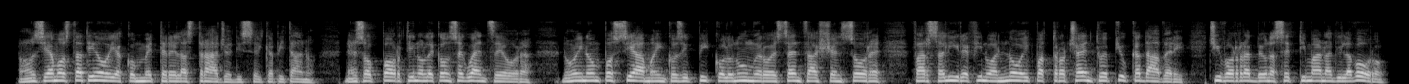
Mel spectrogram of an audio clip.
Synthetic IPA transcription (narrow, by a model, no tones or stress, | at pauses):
nonsjaːmost̪aːt̪inoːjakːomːet̪ːeɾelast̪ɾaːd͡ʒed̪isːeilkapit̪aːno | nesopːɔrt̪inolekonseɡwɛnt̪seoːɾa | nojnomposːjaːmoiŋkozipːikːolonuːmeɾoesːɛnt̪saːʃːensoːɾe | farsaliːɾefiːnoanːojkwat̪ːɾot͡ʃɛnt̪oepːjukːad̪aːveɾi | t͡ʃivorːɛbːeunaset̪ːimaːnad̪ilavoːɾo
